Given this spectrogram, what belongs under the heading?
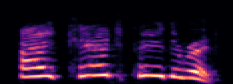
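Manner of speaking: high pleading damsel in distress. Pretend. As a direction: squeak it out like a helpless heroine. Melodrama victim pleading.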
